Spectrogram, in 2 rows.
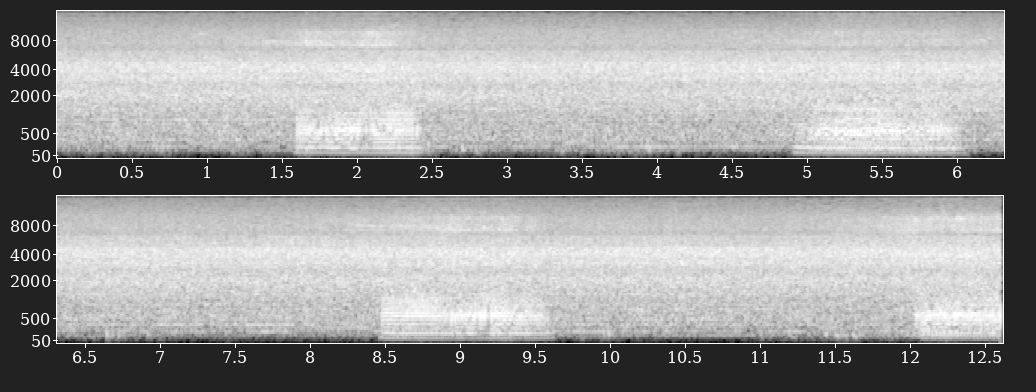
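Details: Slow, rhythmic rumbling snores, about four in twelve seconds, each a buzzy low vibration on the in-breath, from a sleeping 6-year-old Cavalier King Charles Spaniel that snores all the time; snoring.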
